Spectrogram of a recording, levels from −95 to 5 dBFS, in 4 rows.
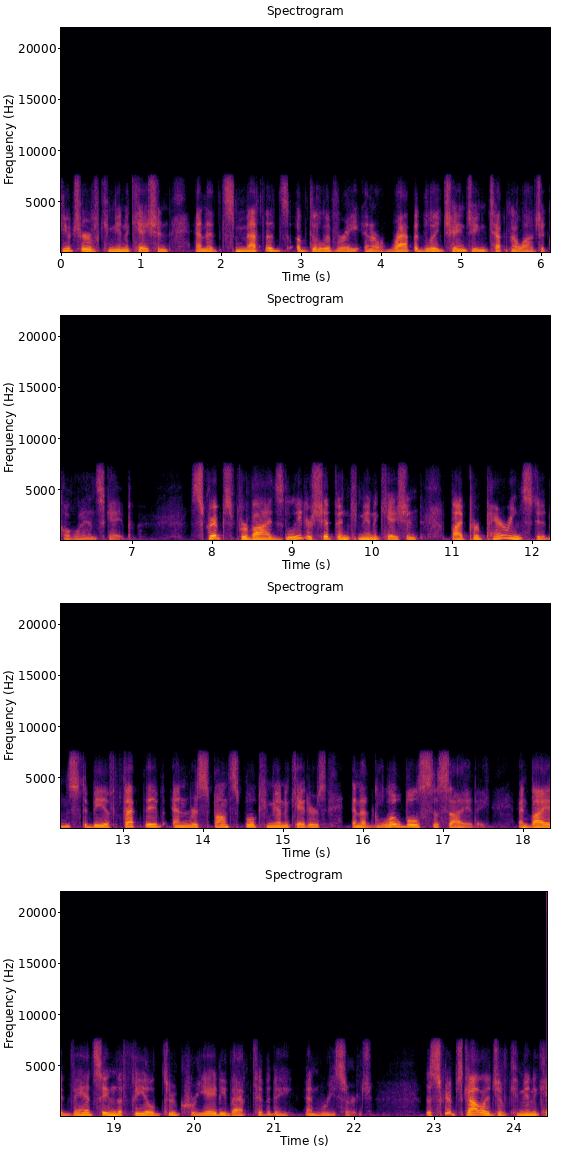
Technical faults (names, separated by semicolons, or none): AMR wideband (HD Voice) codec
